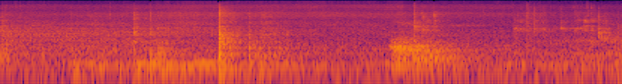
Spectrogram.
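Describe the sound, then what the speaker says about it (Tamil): Leftover chapati dough balls deep frying in hot oil, a steady low sizzle with a couple of sharp clinks and a brief louder bubbling burst midway, no voices. "இதே போல் உருண்டை பண்ணி வச்சுருக்கிற எல்லா மாவையும் எண்ணெயில் போட்டு பொரிச்சு எடுத்துக்கிறேன்"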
